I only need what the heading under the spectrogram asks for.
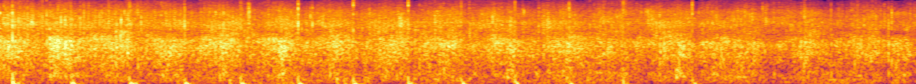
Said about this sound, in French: Je pense que vous pouvez encore les applaudir.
